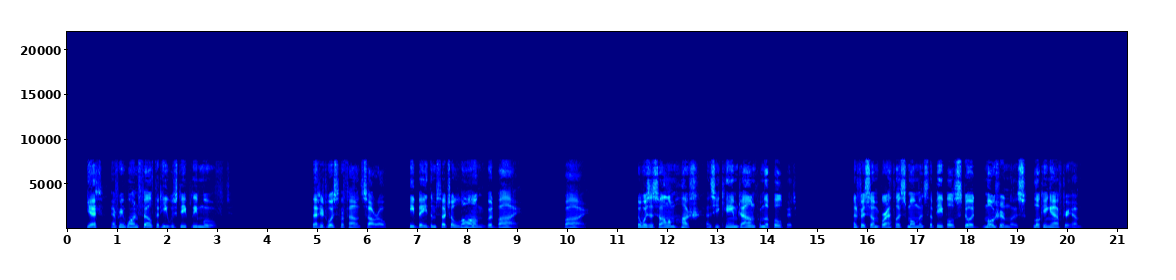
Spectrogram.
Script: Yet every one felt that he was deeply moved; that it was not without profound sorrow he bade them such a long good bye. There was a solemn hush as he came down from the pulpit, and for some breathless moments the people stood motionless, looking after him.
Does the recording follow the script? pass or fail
fail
